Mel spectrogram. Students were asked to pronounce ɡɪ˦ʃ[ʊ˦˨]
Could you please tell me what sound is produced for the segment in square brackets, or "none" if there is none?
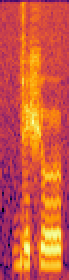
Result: ʊ˦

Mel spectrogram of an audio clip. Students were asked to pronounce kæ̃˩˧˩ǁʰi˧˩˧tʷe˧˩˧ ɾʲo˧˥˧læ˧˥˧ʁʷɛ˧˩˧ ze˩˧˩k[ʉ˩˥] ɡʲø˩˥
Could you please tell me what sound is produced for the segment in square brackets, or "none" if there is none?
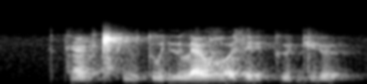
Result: ʉ˩˥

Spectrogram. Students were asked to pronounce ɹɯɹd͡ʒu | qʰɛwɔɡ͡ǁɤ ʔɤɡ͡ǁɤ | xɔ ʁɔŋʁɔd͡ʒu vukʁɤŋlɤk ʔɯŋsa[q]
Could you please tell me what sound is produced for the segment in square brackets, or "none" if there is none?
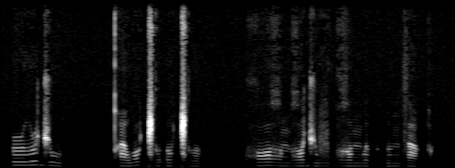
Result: q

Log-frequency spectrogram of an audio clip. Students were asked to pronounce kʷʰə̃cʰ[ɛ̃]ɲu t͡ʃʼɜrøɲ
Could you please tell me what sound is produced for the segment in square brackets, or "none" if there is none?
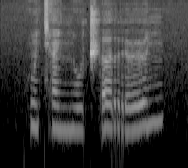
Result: ɛ̃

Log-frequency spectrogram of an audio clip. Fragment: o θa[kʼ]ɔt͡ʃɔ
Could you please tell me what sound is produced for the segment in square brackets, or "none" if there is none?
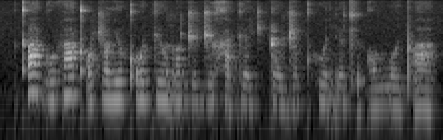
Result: kʼ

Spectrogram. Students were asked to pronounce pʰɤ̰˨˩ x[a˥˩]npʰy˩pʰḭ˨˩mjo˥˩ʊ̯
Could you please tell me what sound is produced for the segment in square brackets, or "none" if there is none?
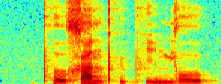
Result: a˥˩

